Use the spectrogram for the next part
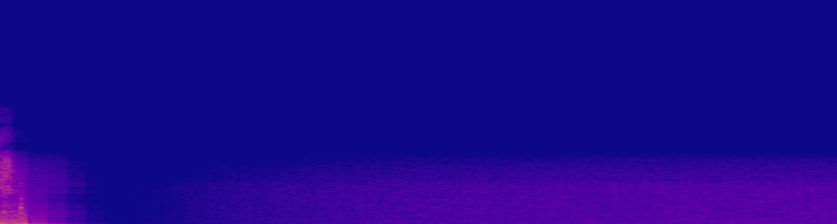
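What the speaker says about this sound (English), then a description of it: "I have now stopped the white noise that was on to afford a greater degree of privacy to defense counsel" White noise played in a courtroom for privacy during a break: a steady, even hiss that begins faintly after a short gap and slowly builds to a constant wash, with no speech over it.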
